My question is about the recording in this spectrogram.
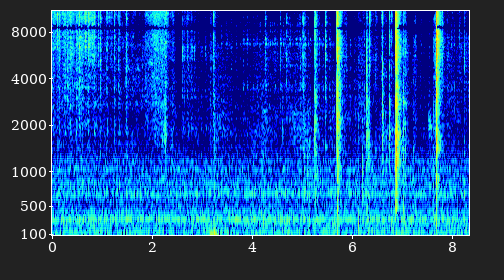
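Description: Pot of pork hock and water heating on a stove: a steady low hum, with a soft thump about three seconds in and three sharp clicks in the last few seconds.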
